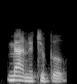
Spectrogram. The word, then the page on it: manageable: Indian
